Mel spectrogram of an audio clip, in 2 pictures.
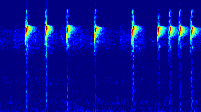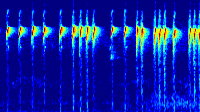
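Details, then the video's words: Tutor recording of an actively singing siri-siri for training cucak ijo, murai batu and kacer; thin high-pitched chirps start sparse, then speed into a dense run of quick repeated notes with short double and triple clusters. "Masteran burung siri-siri GACOR"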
